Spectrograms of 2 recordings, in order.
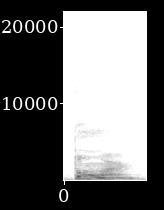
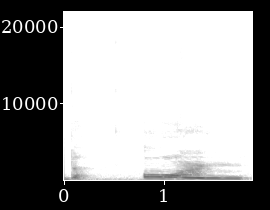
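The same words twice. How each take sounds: First: Said in the usual way. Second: "B-orn" split into a short buh, then a long held orn; sounded out. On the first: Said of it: "tackle the second syllable of newborn". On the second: Shown as a demonstration. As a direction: sound out "B-orn" with a gap after the b. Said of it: "Let's sound that out".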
